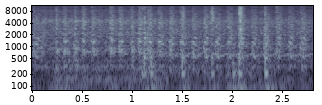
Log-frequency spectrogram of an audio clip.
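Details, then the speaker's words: 1988 Daihatsu Hijet mini truck, sat for years, cranking on a jump box: ragged half-firing pulses that never catch, with a strong fuel smell. Owner suspects the fuel pump over-pressurises with no regulator and floods it; not confirmed. "I'm thinking that fuel pump pump is over pressurizing everything cuz I don't think there is a pressure regulator in there and it's just flooding it out"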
